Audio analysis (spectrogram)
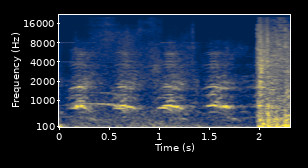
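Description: Spectators at an esports match of the shooter Valorant, LOUD against KRU on the map Split, roar and chant in rising swells, with a sudden loud burst of crowd noise at the end.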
